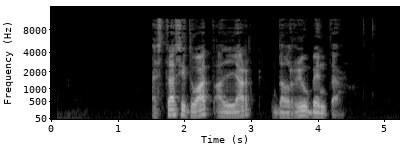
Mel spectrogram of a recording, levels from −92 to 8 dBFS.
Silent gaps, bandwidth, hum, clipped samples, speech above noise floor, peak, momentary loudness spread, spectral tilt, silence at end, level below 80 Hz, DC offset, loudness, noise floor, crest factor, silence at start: none; 11.5 kHz; none; under 0.1%; 57 dB; -10 dBFS; 16 LU; -5 dB/octave; 0.9 s; -58 dBFS; under 0.1%; -28 LUFS; -85 dBFS; 20 dB; 1.5 s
